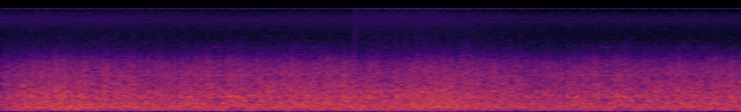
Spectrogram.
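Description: Rocket engine launch noise: a loud, steady, dense rumble that starts abruptly and holds level.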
